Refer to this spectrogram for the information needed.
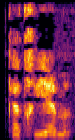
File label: "fourth", French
